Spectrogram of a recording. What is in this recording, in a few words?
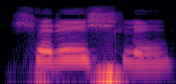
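shirish ergative, Archi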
